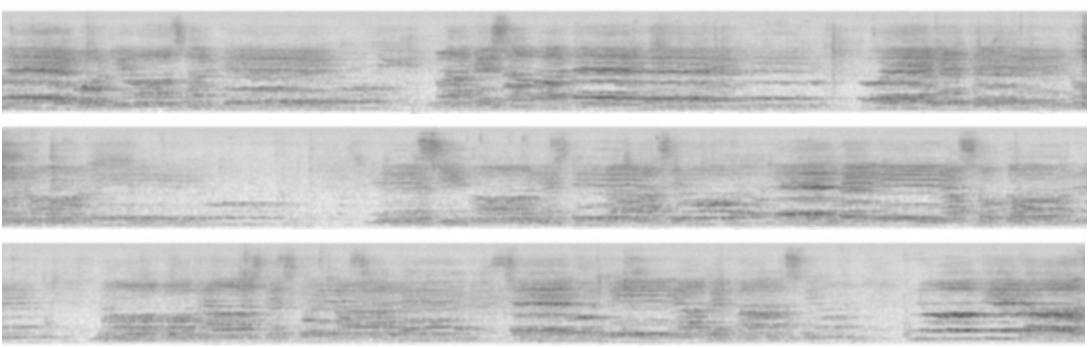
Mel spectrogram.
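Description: Mixed choir of men and women singing under a conductor, in phrases broken by short pauses for breath.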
